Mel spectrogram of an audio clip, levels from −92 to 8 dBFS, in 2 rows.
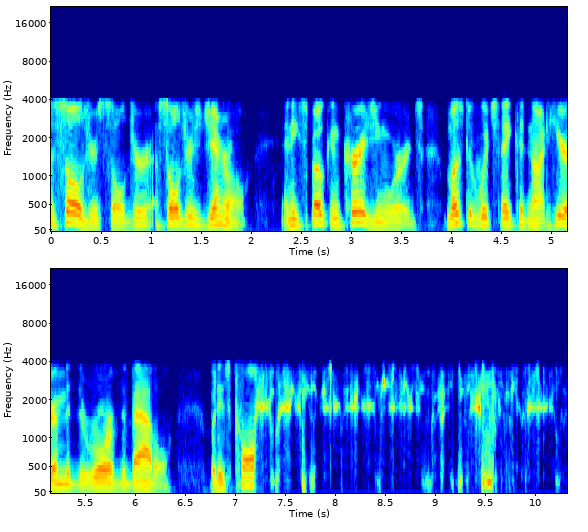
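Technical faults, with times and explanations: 7.2 s to the end (10.3 s), codec payload misread: the speech suddenly collapses into garbled, warbly noise that barely tracks it. That fits octet-aligned AMR frames being unpacked as bandwidth-efficient, so every field lands in the wrong slot, and the mismatch never gets resolved before the clip ends.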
